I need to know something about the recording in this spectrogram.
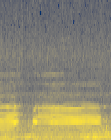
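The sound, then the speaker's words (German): Strong wind roars steadily over a phone line, a constant rushing noise with thin, high whistling tones that drop out briefly and return. Nobody speaks. “Ist das Wind?”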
